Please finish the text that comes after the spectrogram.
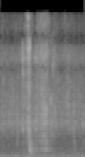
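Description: Chopped vegetables frying in oil in a pan give off a soft, continuous sizzle with faint crackle, steady and low in level with no talking.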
